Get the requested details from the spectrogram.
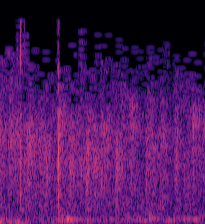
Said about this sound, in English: how about a round of applause for all three of them again?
